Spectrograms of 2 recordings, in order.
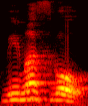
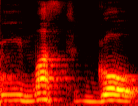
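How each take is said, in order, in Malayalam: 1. must-ലെ അവസാനത്തെ t ഉച്ചരിക്കുന്നില്ല. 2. must-ലെ അവസാനത്തെ t ഉച്ചരിക്കുന്നു. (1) "when the last sound of a word disappears" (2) "we must go എന്നല്ല"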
